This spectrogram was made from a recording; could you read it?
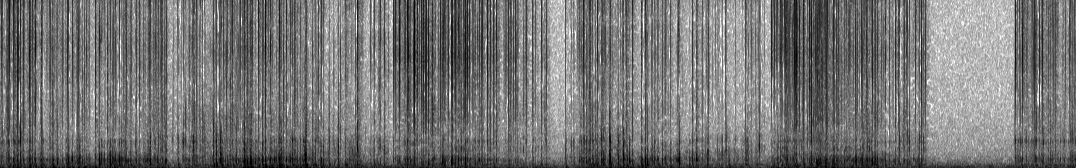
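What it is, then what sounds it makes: Pebble-encrusted clutch bag. Long nails scratch and tap across the stone-chip encrusted top of a closed, pebble-encrusted metal-frame clutch bag lying flat. The result is a dense, bright, gritty rasping with quick clicks, a steady low hum underneath, and a brief near-silent pause before the scratching resumes.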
